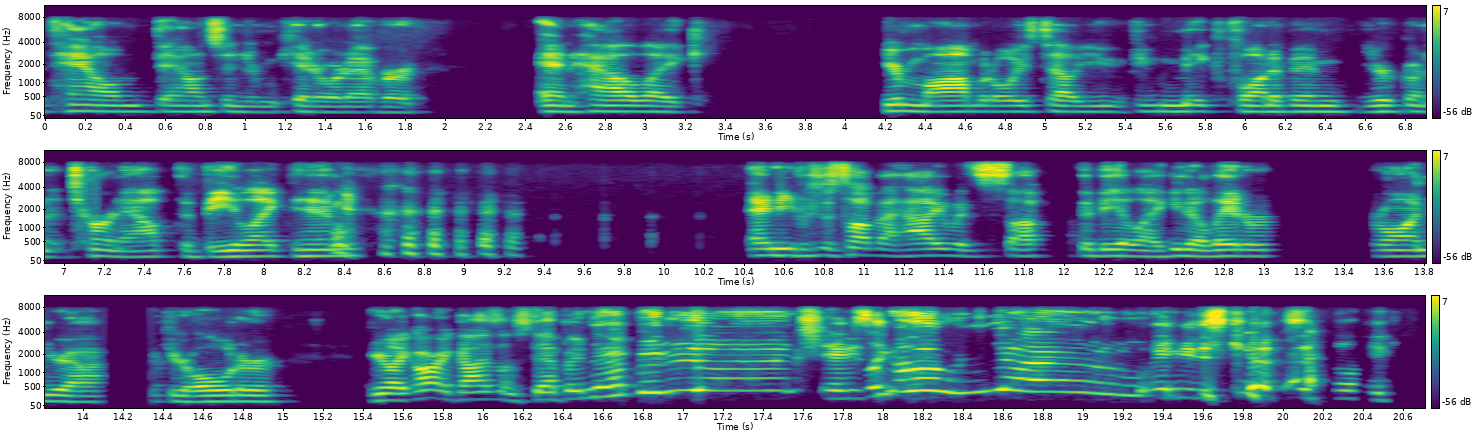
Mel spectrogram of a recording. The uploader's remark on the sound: LOCKDOWN ISOLATION EPISODE. Skype episode this week.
